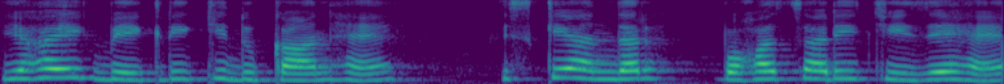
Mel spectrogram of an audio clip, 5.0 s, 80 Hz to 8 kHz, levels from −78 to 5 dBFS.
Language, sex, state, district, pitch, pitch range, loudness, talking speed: Hindi, female, Goa, North and South Goa, 270 Hz, 245-280 Hz, -27 LUFS, 145 wpm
